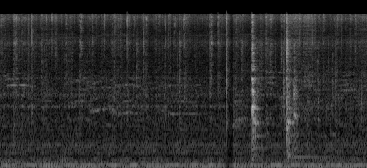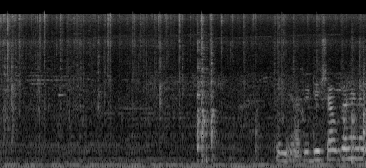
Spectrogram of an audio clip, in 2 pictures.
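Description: Bread sizzles and crackles in a hot pan.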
